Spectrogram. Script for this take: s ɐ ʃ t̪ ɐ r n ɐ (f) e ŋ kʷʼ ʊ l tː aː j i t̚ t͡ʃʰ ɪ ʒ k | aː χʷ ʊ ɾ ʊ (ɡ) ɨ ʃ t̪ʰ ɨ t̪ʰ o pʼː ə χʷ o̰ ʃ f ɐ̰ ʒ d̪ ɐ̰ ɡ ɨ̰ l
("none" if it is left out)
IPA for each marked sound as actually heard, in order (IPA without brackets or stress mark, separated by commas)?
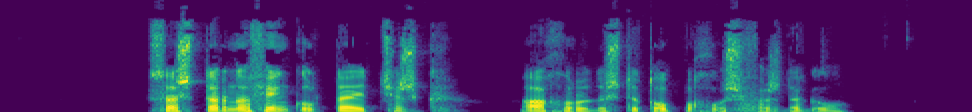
f, d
